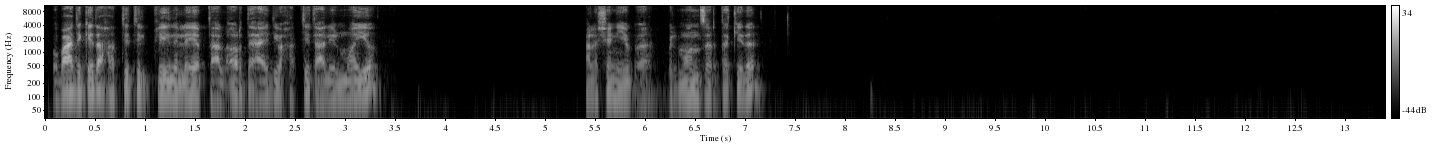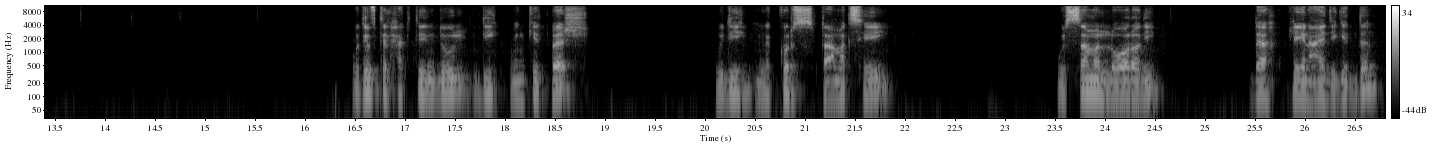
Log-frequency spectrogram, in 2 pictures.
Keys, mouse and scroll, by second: 1.2 click, 4.9 z, 7.4 ctrl+b, 10.2 shift+middle drag, 13.9 shift+middle drag, 14.6 ctrl+b, 15.6 shift+middle drag, 16.0-16.5 ctrl+middle drag, 16.8 shift+middle click, 17.0 click, 17.6 click, 18.5 g, 19.5 Escape, 20.4 g, 22.0 Escape, 22.3-22.6 middle drag, 22.9-23.4 shift+middle drag, 23.8-24.3 shift+middle drag, 25.8-26.8 middle drag.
